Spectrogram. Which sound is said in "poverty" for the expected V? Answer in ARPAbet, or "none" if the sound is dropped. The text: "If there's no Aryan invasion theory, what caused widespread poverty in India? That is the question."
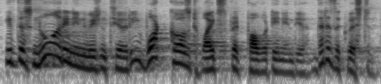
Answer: V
